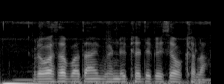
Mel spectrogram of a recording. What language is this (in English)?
Bhojpuri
